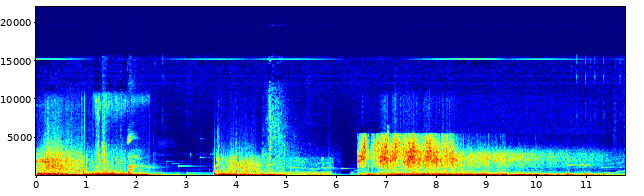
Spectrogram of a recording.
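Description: Heavy, sustained booming of naval gunfire from warships in Rule the Waves 3, dense rolling blasts that cut out abruptly twice and resume, loud and continuous without speech.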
